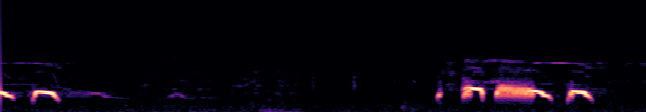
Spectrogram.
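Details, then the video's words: Spotted dove cooing to excite wild doves and decoy birds into calling; a couple of short low coos, a quiet pause with faint softer coos, then a loud phrase of short notes and a long held coo. "cu gáy thúc gù kích thích chim bổi và mồi rất nhạy gáy"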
